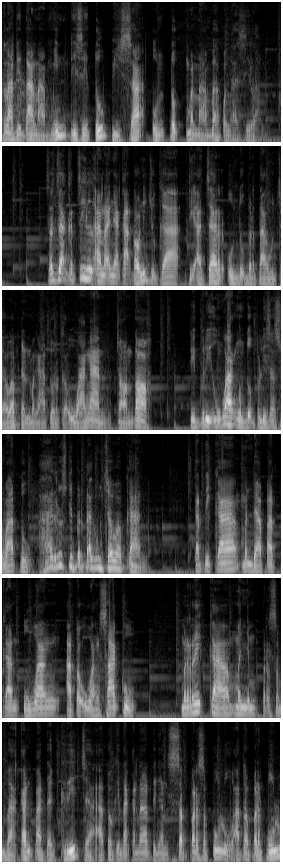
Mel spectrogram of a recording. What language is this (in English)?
Indonesian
